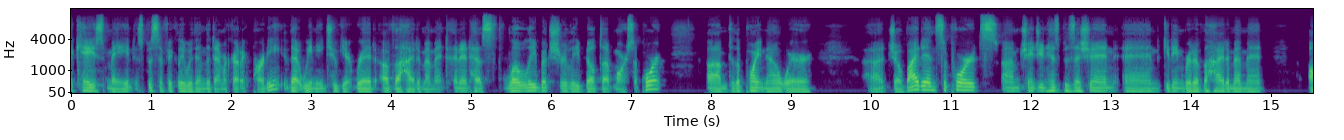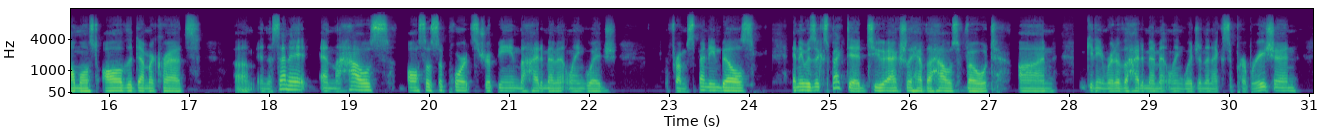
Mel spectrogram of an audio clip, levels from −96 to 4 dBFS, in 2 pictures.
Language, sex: English, male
